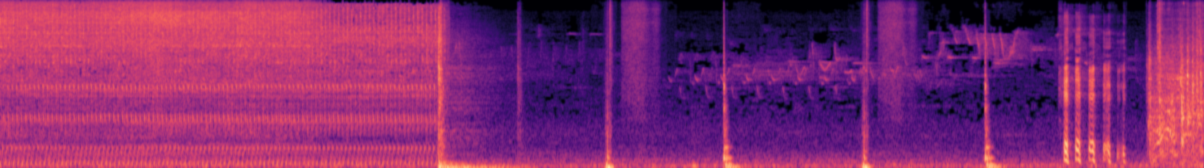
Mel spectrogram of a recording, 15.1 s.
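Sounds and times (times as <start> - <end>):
faint bird chirps: 6.3 - 14.4.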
